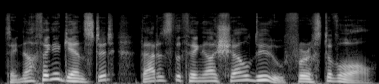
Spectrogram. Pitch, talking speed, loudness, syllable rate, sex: 145 Hz, 220 wpm, -19 LUFS, 4.8 syllables/s, male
